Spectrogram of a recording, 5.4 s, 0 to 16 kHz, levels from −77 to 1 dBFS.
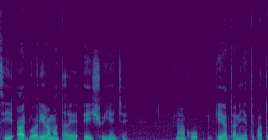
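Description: Listening closely to the whole recording, nothing in the speech stood out as a technical fault.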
